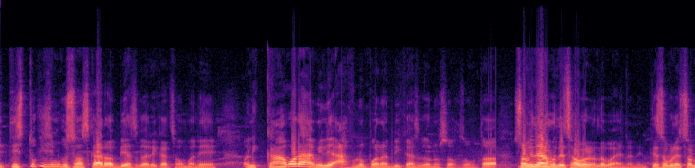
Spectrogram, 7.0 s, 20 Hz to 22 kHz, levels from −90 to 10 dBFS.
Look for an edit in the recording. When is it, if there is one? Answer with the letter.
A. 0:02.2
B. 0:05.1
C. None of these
B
